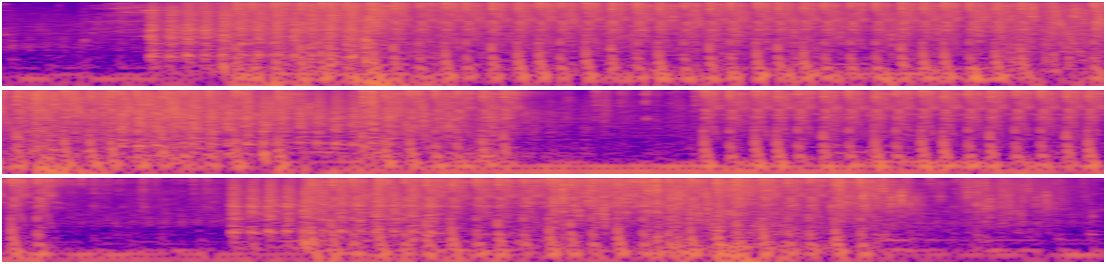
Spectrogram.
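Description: Rapid laser shots fire in quick bursts.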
